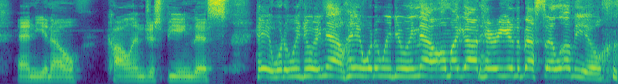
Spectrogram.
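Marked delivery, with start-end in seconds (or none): 2.6-6.1 put-on very high, fast, eager, overexcited little-boy babble. Imitating an annoyingly excited younger fan: imitating an overexcited fan. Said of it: "this little obnoxious little jumping up and down boy".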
